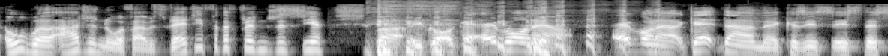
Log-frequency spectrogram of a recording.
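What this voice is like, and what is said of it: Impression of a mother-in-law. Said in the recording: “my best impression, which is my mother-in-law”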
